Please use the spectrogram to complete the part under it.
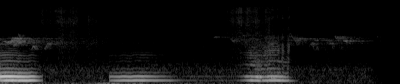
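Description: A bee buzzes loudly in bursts.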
